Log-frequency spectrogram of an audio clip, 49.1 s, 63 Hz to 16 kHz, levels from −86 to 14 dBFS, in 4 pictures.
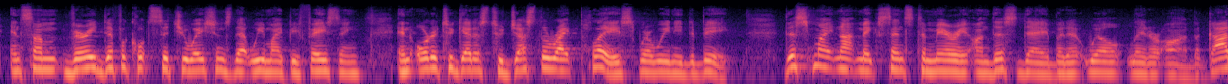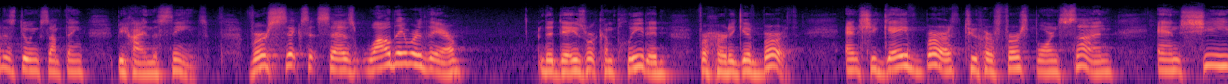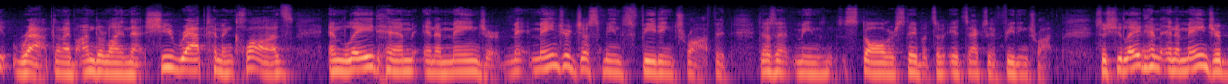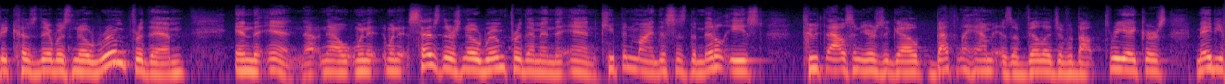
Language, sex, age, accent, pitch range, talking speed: English, male, 40-59, American, 140-170 Hz, 195 wpm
